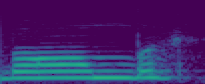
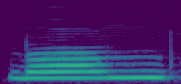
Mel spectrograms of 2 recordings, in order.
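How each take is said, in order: First: The final b is pronounced. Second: The final b is silent. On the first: The speaker calls it wrong. "हो सकता है कि आपको rule नहीं पता है" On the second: The speaker calls it right. "आपको rule पता होगा तभी तो इनको पढ़ेंगे"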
